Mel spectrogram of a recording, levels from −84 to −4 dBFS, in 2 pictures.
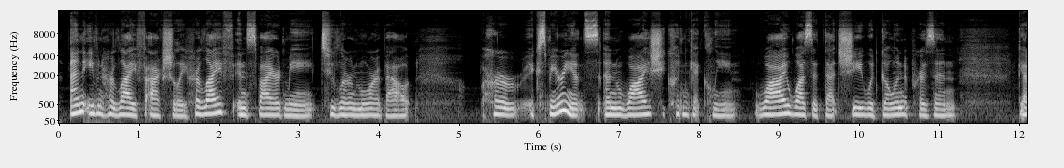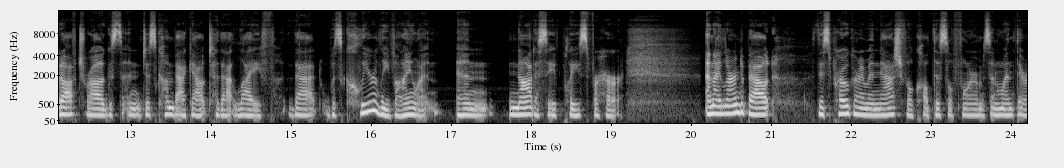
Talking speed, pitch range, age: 165 wpm, 175-200 Hz, 30-49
